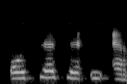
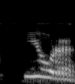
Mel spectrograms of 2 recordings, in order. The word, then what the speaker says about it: occur: Ada lagi occur, yang O-C-C-U-R, ya kan? Itu cara membacanya bukan occur, ya. Biasanya teman-teman membacanya occur, ya kan?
